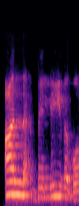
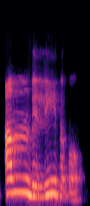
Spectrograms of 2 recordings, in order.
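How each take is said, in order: First: A clear n sound comes before the b. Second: Said fast, with an m-like sound before b. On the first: "It's N" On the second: "when we say it fast, it becomes unbelievable. Almost like an M sound"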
